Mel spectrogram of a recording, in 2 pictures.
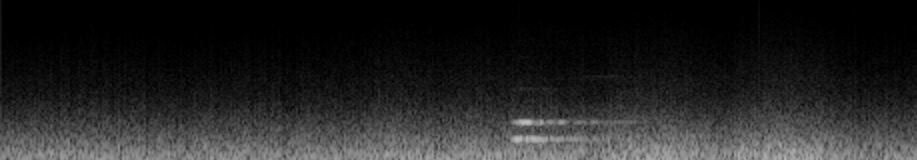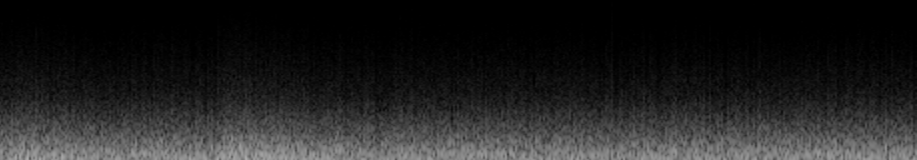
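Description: A spaceship engine hums with a low, steady rumble.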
